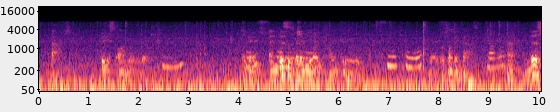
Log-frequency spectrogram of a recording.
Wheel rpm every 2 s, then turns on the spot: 0, 0, 0, 0, 0.
none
